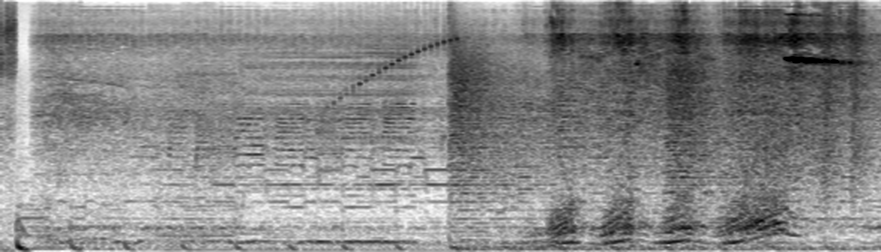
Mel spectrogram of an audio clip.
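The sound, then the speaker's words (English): A car engine revs. It holds a steady mid-pitched drone at first, then a few repeated revs swell up and fall back, loud and without talk. “Those car sounds you heard”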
